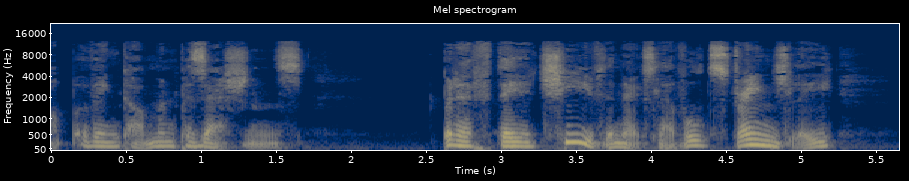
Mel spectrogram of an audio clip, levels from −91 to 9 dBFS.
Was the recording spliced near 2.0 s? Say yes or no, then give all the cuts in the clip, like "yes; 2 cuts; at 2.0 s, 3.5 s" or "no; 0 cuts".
no; 1 cut; at 4.3 s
